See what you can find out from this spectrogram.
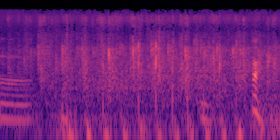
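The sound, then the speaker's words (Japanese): Applause at a community meeting as officers are introduced: a brief voice at the start, then faint, steady clapping from a gathering. “皆さん拍手で、”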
